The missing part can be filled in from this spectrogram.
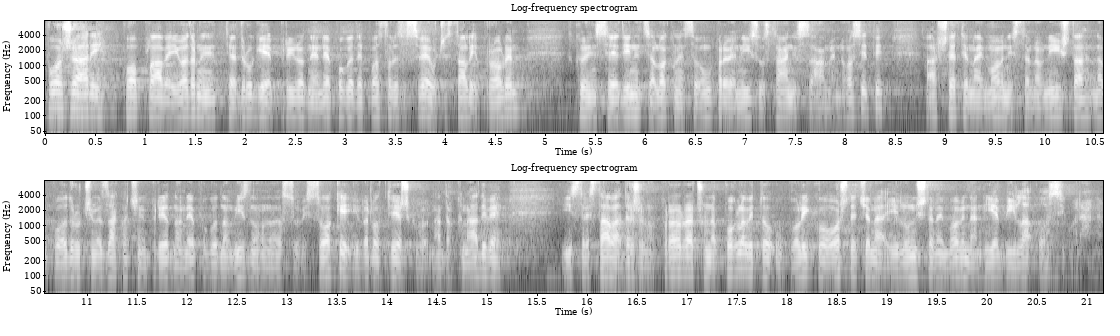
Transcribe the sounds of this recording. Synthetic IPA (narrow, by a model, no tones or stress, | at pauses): po̞ʒaːɾipo̞plˠaʋe̞io̞d̪rnit̪ed̪ɾuɡe̞pɾiːɾo̞d̪ne̞ne̞po̞ɡo̞d̪e̞po̞st̪alesu̥sʋe̞ut͡ʃest̪aliepɾo̞ble̞m | sko̞jimseje̞d̪init̪selˠo̞kaːlnesamoupɾaʋe̞niːsuːst̪aːɲusaːme̞no̞sit̪i | a̰ʃt̪e̞t̪enaimo̞ʋinist̪ano̞ʋniːʃt̪ʋanapo̞ːd̪ɾuːt͡ʃjimazakʋat͡ɕe̞nimpɾiːɾod̪nomne̞po̞ɡo̞d̪noːmiznonosuʋiso̞ke̞ʔiʋr̩lˠo̞t̪e̞ːʃko̞̰nad̪oknaːd̪iʋe̞ | isɾet̪st̪aːʋad̪r̩ʒaʋnoɡ̚pɾo̞ɾat͡ʃuːnapo̞ɡlaʋit̪o̞ʔuko̞liko̞o̞ʃt̪et͡ɕe̞naʔiliuniʃt̪e̞naimo̞ʋinanije̞biːlˠaʔo̞siɡuɾana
